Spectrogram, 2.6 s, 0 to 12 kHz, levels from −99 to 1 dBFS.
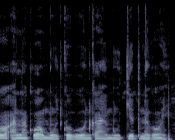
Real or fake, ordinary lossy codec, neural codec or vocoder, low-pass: real; none; none; none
